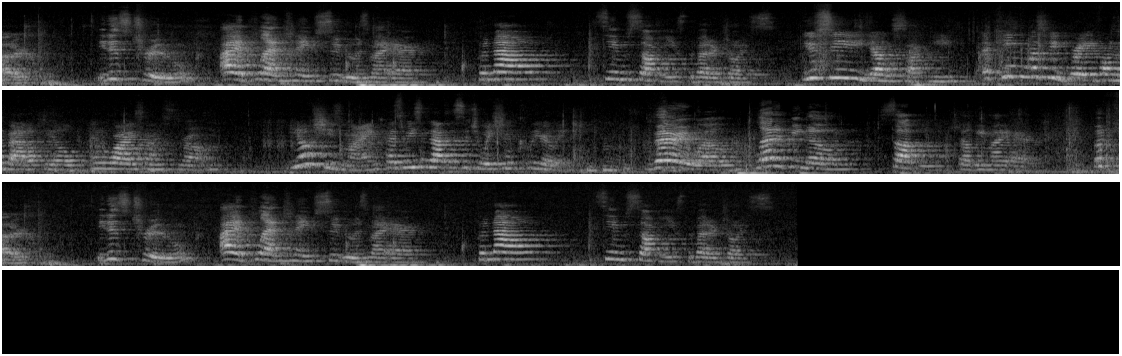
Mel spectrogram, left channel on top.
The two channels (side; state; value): right; drops out; at 8.0 s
